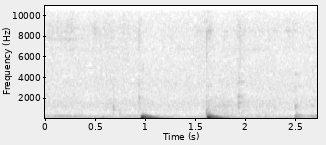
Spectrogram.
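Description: A plastic wheel is set down with soft knocks on a wooden table.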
